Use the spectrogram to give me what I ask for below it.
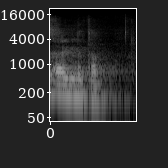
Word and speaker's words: agnatha: They are known as agnatha, whereas some are with jaws, and those with jaws are known as gnethostomata. G is silent in both the words.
